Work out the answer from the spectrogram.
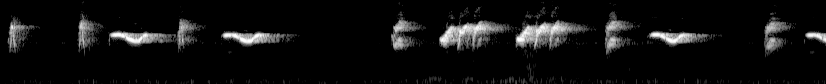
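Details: Sooty-headed bulbul singing a lively phrase of short bright chirps and clear whistled notes dipping and rising, repeated several times in quick succession over a quiet background.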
